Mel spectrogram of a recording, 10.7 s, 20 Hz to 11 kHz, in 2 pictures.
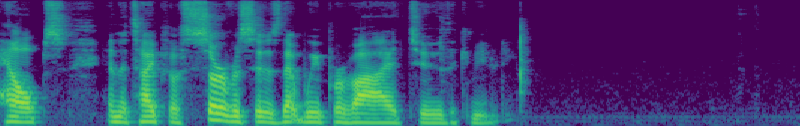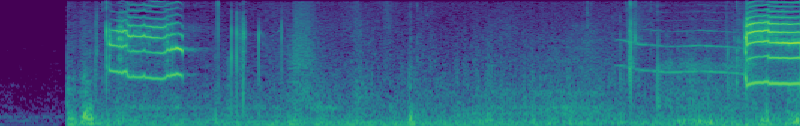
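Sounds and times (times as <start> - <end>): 
speech: 0.0 - 3.4, 5.9 - 6.2
soft rustling: 5.8 - 10.6
foster kittens meowing: 5.9 - 6.6, 9.4 - 10.6.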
